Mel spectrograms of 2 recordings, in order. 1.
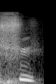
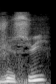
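La locution est condensée en une seule syllabe courte. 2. La locution est prononcée en deux syllabes pleines. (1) "les Québécois disent chu" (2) "c'est je suis"

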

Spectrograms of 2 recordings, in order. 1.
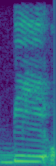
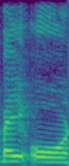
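คำนี้ออกเสียงแบบฝรั่งเศส เช่น 'bee-oh' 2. คำนี้ออกเสียงแบบไทย เช่น 'bai-oh'

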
